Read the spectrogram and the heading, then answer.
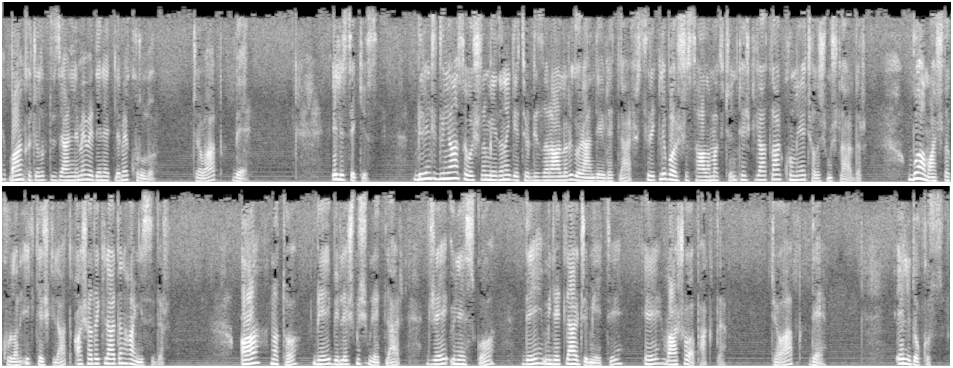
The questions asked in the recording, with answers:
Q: Bu amaçla kurulan ilk teşkilat aşağıdakilerden hangisidir?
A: Cevap D.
